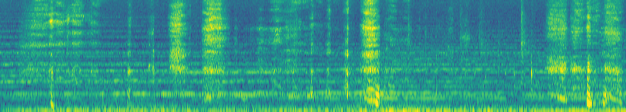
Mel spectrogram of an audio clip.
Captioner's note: dramatic ominous music; laughs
